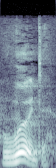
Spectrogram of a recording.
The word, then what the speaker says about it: would: On le forme avec l'auxiliaire would, d'accord? Et on ne prononce pas le L, s'il vous plaît.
